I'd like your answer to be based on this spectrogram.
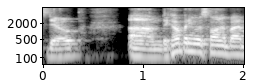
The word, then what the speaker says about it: Doughp: First of all, I really like your company name, Doughp, which is like pronounced like that's dope, but it's spelled the way it is, D-O-U-G-H-P.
